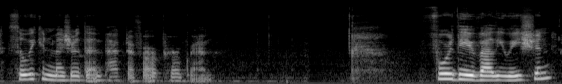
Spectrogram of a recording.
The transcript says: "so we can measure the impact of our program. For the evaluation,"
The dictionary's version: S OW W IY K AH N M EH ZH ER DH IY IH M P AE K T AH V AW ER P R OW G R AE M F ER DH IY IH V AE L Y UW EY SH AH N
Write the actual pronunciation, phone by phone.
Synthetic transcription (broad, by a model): S OW W IY K AH N M EH ZH ER DH IY IH M P AE K T AH V AW ER P R OW G R AE M F ER DH IY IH V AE L Y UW EY SH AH N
